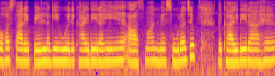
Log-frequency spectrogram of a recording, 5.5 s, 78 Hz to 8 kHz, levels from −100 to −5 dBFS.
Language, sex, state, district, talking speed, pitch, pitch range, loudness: Hindi, female, Uttar Pradesh, Muzaffarnagar, 175 wpm, 200 Hz, 195-200 Hz, -14 LUFS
